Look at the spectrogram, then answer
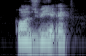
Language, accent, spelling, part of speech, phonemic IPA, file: French, Canada, conduirais, verb, /kɔ̃.dɥi.ʁɛ/, LL-Q150 (fra)-conduirais.wav
- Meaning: first/second-person singular conditional of conduire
